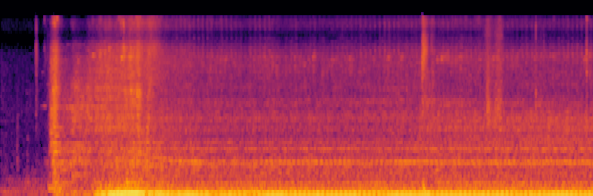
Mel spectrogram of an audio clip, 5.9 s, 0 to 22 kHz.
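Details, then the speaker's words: 1967 Citroen DS 21 Pallas, 2.1 four-cylinder, ignition light working, starts well hot or cold with no overheating: short crank, catches at once, settles into steady even low idle with no misses; healthy start. "beauly starts well this one whether it's hot or cold there's no uh overheating or anything it drives absolutely superbly"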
